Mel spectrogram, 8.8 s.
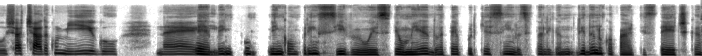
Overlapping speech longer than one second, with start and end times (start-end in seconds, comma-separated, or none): none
